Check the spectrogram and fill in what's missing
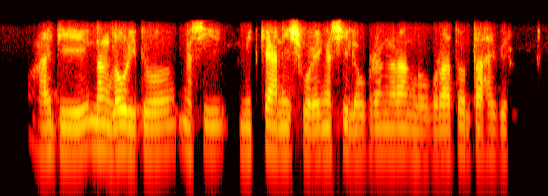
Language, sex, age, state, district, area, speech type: Manipuri, male, 30-45, Manipur, Churachandpur, rural, conversation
